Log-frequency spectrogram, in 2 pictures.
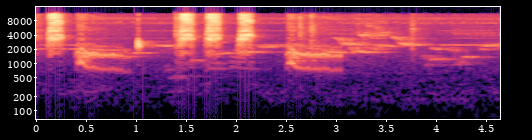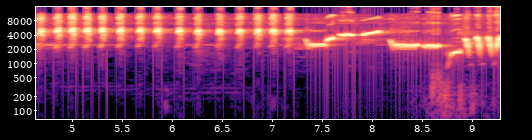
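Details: Morning lure song of a white-rumped shama, full of mimicked fill-ins, meant to set a captive bird singing: slurred descending whistles and high chips, then a long steady series of rapid ticking notes ending in rising whistles.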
